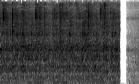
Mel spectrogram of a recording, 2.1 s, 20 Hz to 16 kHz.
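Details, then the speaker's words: 1 HP single-phase water pump motor after replacing busted 20 MFD running capacitor (previously ran slow, no water): steady even hum, smooth whirr, no rattle or grinding, water flowing; normal running. "வாங்க இப்போ on பண்ணி பார்க்கலாம். தண்ணி வரது உங்களுக்கே தெரியும்."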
